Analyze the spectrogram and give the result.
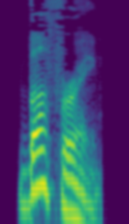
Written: buffering

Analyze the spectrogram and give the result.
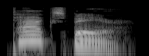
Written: taxpayer

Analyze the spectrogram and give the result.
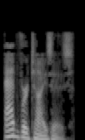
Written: advertises

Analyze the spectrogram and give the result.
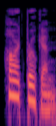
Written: heartbroken

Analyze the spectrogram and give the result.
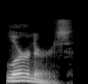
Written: learners

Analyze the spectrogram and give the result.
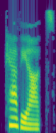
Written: caveats

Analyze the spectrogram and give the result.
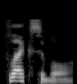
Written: flexible

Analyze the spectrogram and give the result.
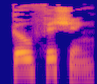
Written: go fishing

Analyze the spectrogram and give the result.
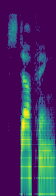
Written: stuffing

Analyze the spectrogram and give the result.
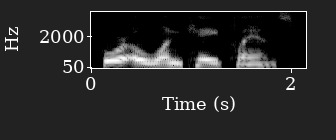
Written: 401k plans

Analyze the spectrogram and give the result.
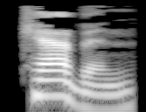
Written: cabin

